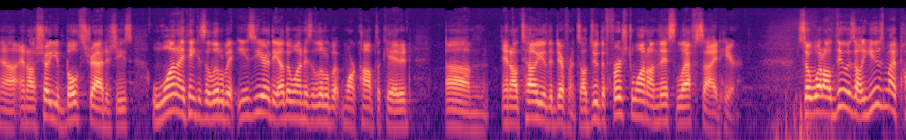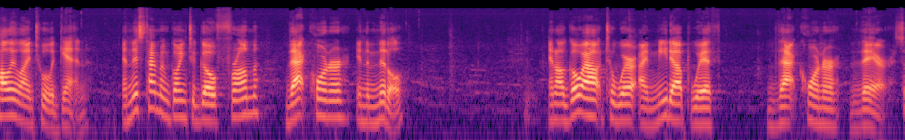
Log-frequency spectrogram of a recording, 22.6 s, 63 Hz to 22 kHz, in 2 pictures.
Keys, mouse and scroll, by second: 1.7 right click, 2.0 scroll, 3.1 scroll up 5, 3.4 right click, 3.4 scroll down 4, 3.7 scroll up 2, 4.7-5.1 scroll down 1, 5.9 scroll, 6.4 right click, 7.9-8.6 scroll, 12.3 click, 13.1-16.6 scroll, 16.6 click, 16.9-17.5 scroll, 18.1-18.8 scroll, 19.4-20.3 scroll, 22.1 click.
